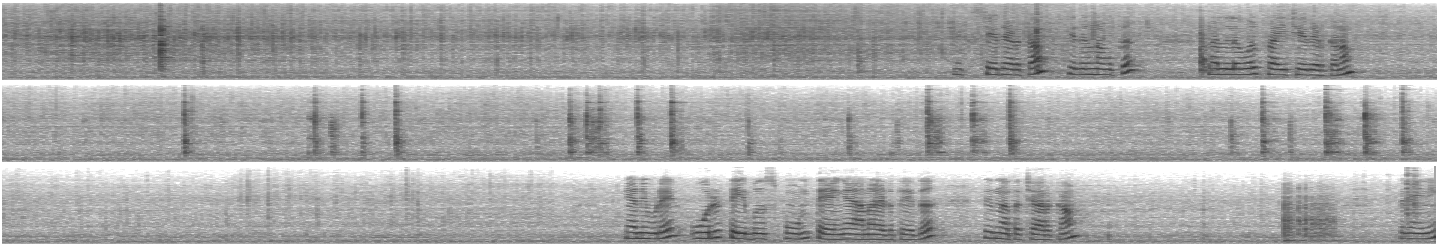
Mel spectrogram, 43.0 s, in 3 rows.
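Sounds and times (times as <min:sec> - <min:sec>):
faint sizzle of frying: 0:00.0 - 0:43.0
metal spoon clinking and scraping pan: 0:20.0 - 0:21.9, 0:22.8 - 0:24.6, 0:26.9 - 0:28.5.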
